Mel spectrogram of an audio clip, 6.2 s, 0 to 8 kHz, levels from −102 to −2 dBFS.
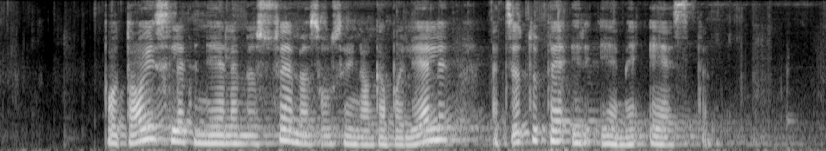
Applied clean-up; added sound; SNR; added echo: neural separator model SepFormer DNS4.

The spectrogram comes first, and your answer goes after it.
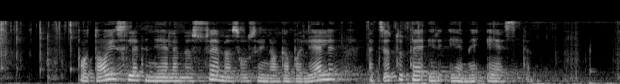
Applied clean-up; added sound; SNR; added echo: none; Chewing, mastication; 13 dB; reverberation time 0.6 s.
